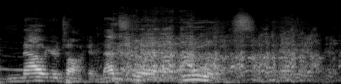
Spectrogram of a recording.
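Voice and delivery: a loud laughing, delighted approval. Retold or imitated. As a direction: cheer him on through laughter. Delighted reaction while laughing.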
